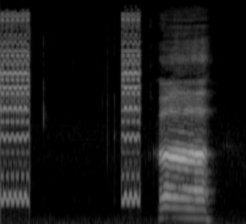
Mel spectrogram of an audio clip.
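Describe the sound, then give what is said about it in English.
A telephone placing an outgoing call, dialed by pressing a giant pot-leaf button on the phone, rings with short, buzzy electronic trills separated by a pause, followed by a longer, steadier tone, with only faint background noise between rings. “It's ringing.”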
